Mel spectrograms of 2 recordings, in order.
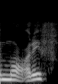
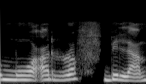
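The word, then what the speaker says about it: معرف باللام: यहां पर मैं आपको इसकी प्रोनंसिएशन मैंने लास्ट लेक्चर में मोफ में प्रोनाउंस करती रही हूं जो कि मेरी मिस्टेक है इसकी जो सही प्रोनंसिएशन है वो मुरफ बलाम है बाब तफल से ये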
